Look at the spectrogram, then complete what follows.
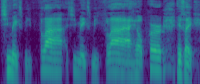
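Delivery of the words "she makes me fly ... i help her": plain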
